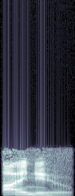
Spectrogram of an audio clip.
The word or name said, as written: Ainu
